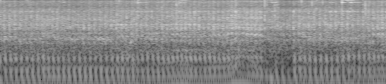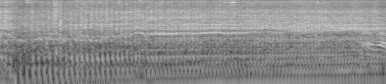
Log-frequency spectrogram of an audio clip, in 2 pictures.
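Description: A heavily loaded motorcycle engine labours around an obstacle on a mountain trail, a loud close rumbling putter throughout with revs rising and dipping briefly midway.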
